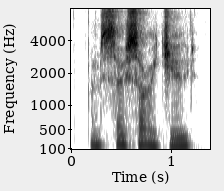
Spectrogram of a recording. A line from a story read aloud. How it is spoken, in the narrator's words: Kira said softly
